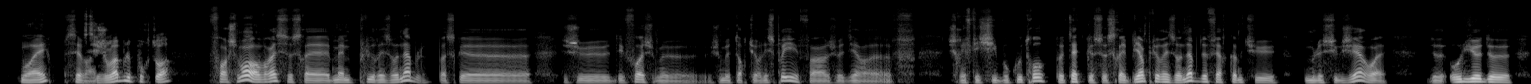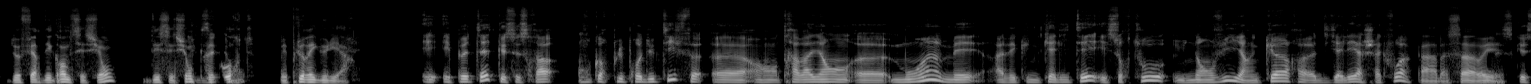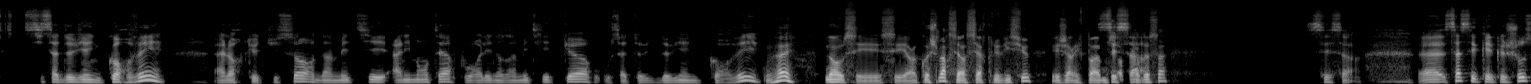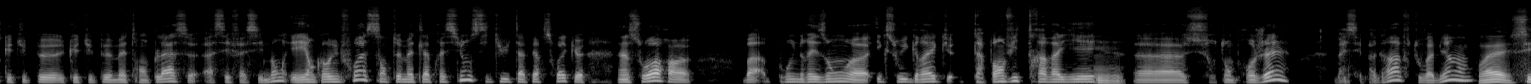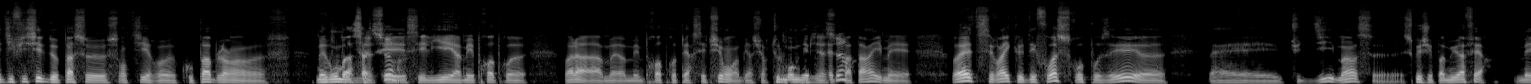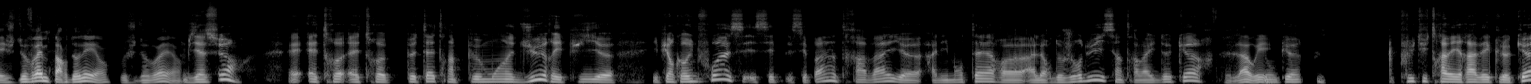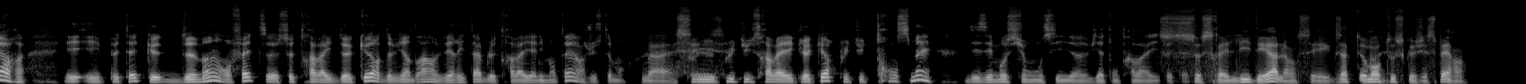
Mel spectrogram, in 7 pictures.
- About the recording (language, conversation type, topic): French, advice, Comment le stress et l’anxiété t’empêchent-ils de te concentrer sur un travail important ?
- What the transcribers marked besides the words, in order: drawn out: "que"; blowing; tapping; stressed: "moins"; stressed: "corvée"; stressed: "corvée"; other background noise; scoff; stressed: "transmets"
